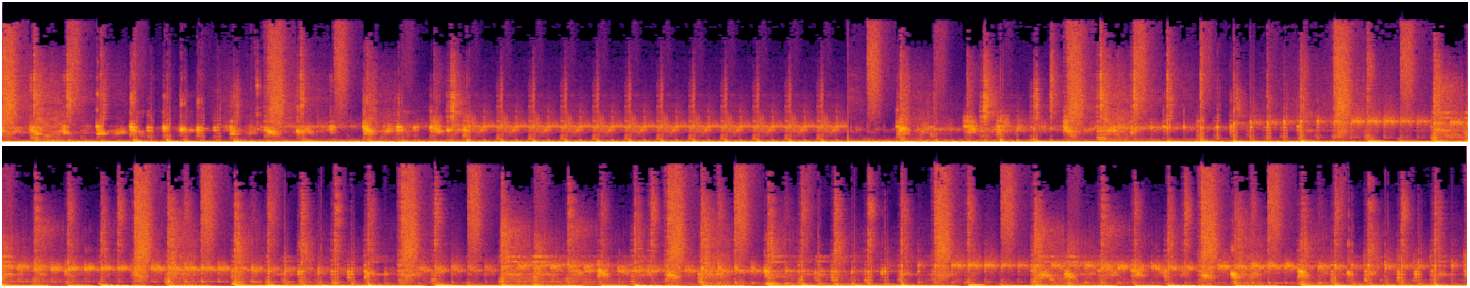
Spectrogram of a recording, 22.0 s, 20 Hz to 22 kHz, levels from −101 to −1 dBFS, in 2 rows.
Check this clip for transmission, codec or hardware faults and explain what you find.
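One fault, a broken-record loop. From 3.76 to 6.34 s, playback likely stalled and resent its last buffer, so a 240 ms fragment repeats 11 times back to back, replacing the audio that belonged there.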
